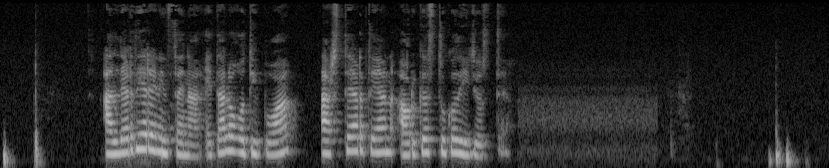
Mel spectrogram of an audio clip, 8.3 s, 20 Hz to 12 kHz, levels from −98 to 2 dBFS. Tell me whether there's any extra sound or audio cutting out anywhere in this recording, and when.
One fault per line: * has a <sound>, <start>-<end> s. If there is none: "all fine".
all fine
